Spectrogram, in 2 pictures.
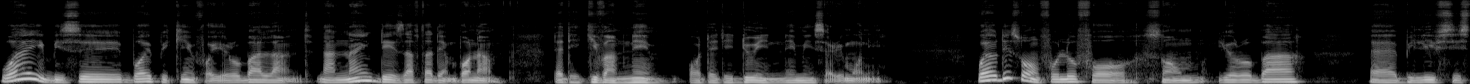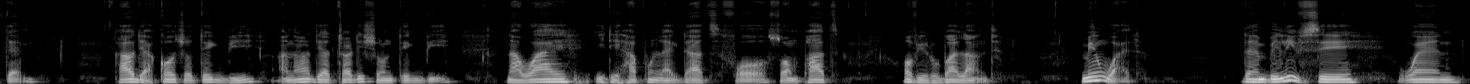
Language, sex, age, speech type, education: Nigerian Pidgin, male, 30-45, spontaneous, tertiary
